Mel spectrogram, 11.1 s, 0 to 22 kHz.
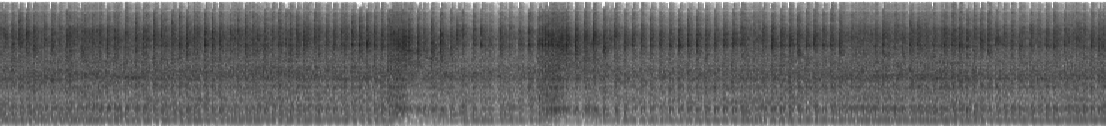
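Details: Aprilia RS125, Rotax 122 two-stroke, first start after full rebuild with new balance shaft gears: idling and two blips, constant high whine over the rattle through the revs; owner assumes the tight-meshing new balance shaft gears are wearing in, whine later receded.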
